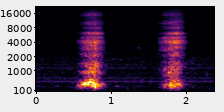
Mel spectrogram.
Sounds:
Sneeze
